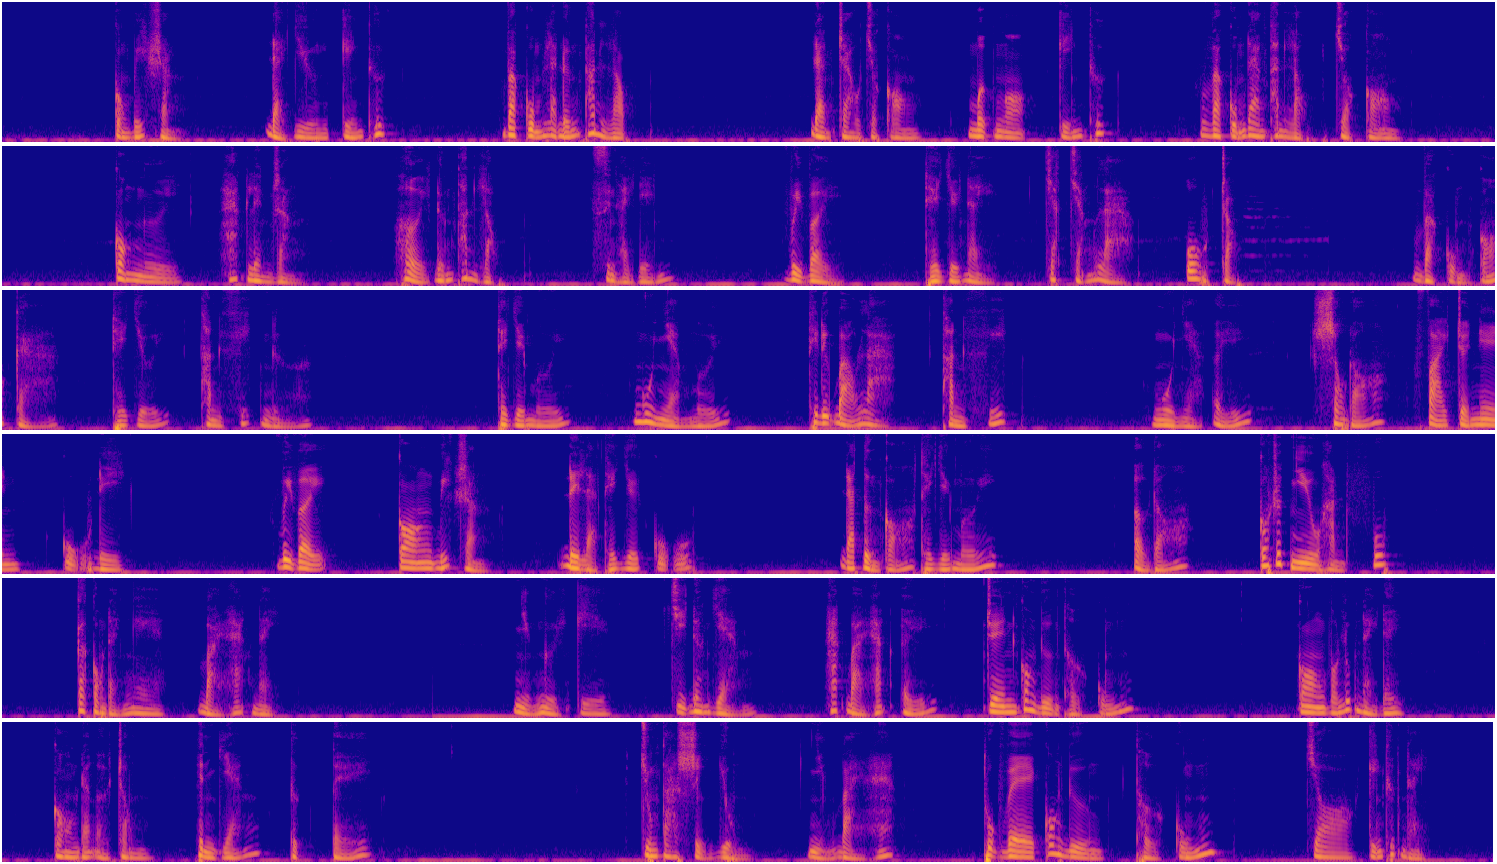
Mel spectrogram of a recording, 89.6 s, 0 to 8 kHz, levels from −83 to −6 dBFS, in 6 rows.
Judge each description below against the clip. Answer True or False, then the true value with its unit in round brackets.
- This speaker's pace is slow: True (105 wpm)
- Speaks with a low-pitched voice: True (105 Hz)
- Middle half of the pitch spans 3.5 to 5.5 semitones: True (5.2 semitones)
